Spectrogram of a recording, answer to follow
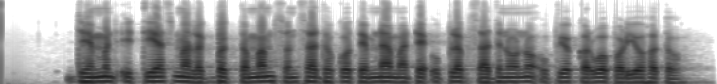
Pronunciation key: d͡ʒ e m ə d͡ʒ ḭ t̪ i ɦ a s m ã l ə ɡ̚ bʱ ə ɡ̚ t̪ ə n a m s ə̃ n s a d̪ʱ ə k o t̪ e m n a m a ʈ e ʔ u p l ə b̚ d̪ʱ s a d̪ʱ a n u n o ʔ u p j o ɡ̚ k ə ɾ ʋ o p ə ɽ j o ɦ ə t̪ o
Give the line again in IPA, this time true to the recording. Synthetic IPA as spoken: d͡ʒ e m ə d͡ʒ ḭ t̪ i ɦ a s m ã l ə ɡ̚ bʱ ə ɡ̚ t̪ ə m a m s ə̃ n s a d̪ʱ ə k o t̪ e m n a m a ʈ e ʔ u p l ə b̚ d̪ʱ s a d̪ʱ ə n o n o ʔ u p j o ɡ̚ k ə ɾ ʋ o p ə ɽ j o ɦ ə t̪ o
